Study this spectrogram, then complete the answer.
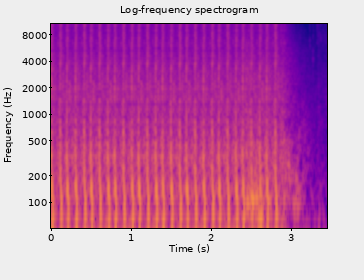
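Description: M4 rifle in PUBG Mobile firing full-auto, a rapid, even burst of loud, punchy shots at about eight per second for nearly three seconds, then cutting off into a brief fading tail.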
